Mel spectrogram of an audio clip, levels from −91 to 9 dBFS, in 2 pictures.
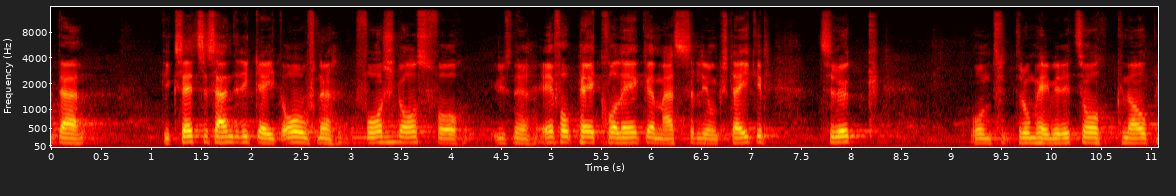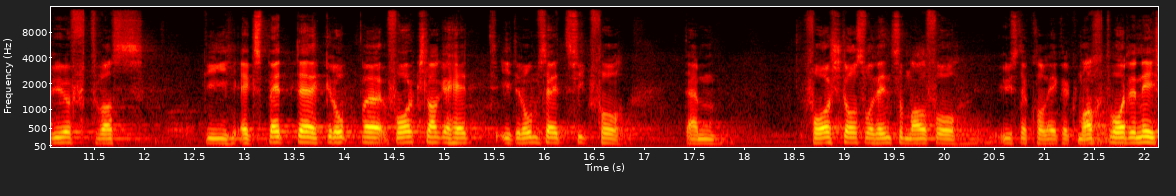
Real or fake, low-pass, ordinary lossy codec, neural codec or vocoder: fake; 14.4 kHz; none; codec, 44.1 kHz, 7.8 kbps, Pupu-Codec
